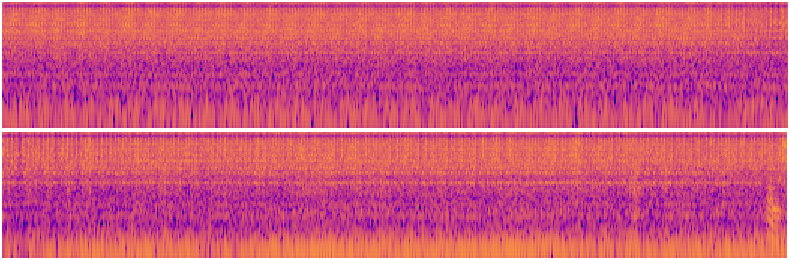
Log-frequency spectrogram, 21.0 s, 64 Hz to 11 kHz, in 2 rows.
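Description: A 2011–2017 Hyundai Accent GDI engine idles steadily with Seafoam being poured into the intake, a constant close mechanical drone with a deeper rumble swelling in partway through; someone talks briefly over it.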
